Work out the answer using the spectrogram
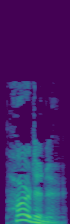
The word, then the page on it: pardoner: British English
